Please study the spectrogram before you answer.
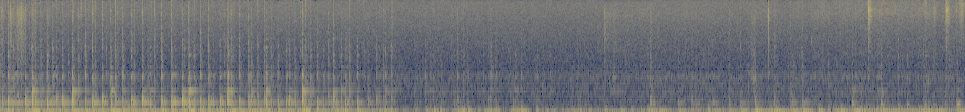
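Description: Long painted fingernails tap quickly on a large, solid, dark wood tabletop, making dull, low, woody knocks with almost no ring. The tapping is dense and steady for the first four seconds, then turns quieter and sparser with occasional firmer knocks.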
